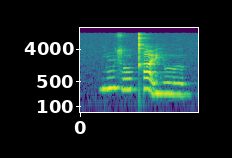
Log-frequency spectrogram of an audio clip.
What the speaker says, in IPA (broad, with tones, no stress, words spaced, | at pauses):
ɡũ˦zo˦kʰa̰˦˨ɪ̯ jo˨ʊ̯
